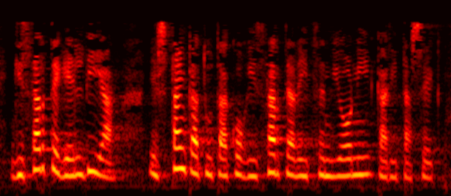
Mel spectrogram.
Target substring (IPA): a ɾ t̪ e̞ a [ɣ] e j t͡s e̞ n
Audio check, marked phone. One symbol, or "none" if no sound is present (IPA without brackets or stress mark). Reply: ð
